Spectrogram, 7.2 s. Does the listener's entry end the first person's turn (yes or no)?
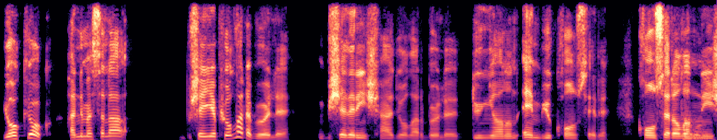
no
